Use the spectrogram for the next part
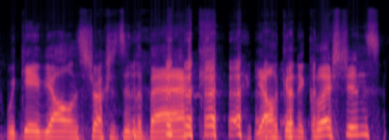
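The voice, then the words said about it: Imitated Southern US accent. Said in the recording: “When the hell did he develop a southern accent? ... where the hell did you get that southern accent, man?”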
